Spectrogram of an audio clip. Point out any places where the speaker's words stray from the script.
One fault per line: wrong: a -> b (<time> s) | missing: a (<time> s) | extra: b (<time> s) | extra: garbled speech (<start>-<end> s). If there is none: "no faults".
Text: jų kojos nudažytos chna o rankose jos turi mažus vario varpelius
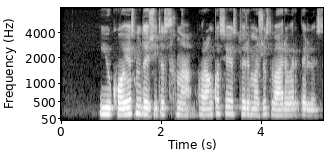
no faults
